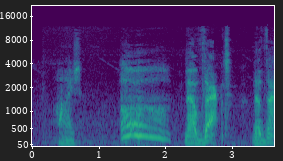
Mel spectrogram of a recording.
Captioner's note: jeremy gasps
